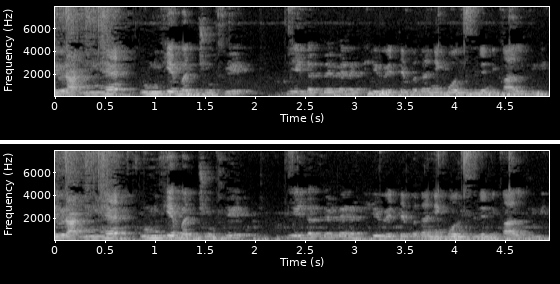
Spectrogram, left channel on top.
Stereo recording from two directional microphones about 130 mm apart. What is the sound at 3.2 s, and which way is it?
Speech, centre (ahead or behind).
